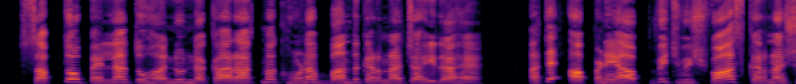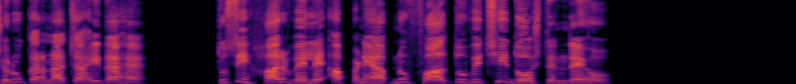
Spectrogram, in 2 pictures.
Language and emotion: Punjabi, disgusted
